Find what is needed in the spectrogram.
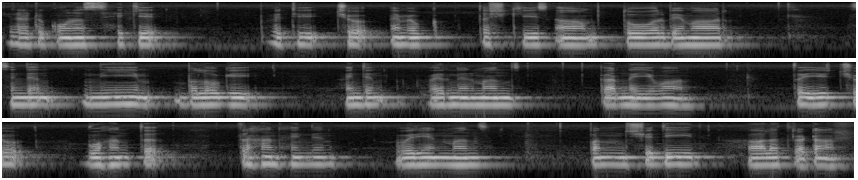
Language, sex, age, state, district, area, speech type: Kashmiri, male, 45-60, Jammu and Kashmir, Ganderbal, rural, read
